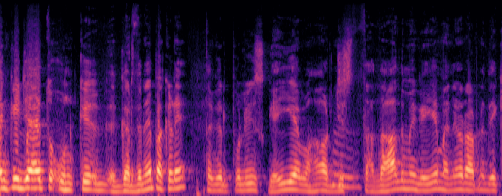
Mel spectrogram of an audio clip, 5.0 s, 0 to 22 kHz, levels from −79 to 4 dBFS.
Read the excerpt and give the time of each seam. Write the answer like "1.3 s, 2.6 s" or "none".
2.0 s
